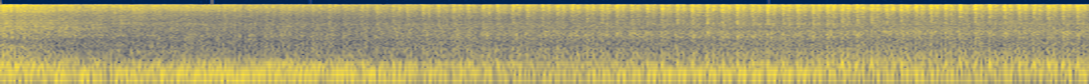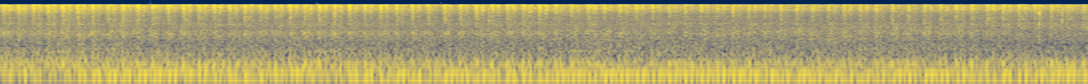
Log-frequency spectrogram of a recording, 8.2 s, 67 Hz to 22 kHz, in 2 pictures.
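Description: A Jonway 400 motorcycle engine idling steadily, a loud, close, even low rumble with a constant throb and no speech.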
